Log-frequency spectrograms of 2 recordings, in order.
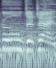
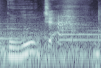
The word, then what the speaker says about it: Golbez: Now, let's go see our Golbez. It's not Golbez, it's Golbez. Just one bez.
